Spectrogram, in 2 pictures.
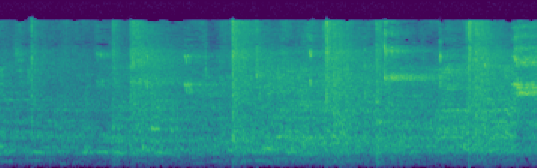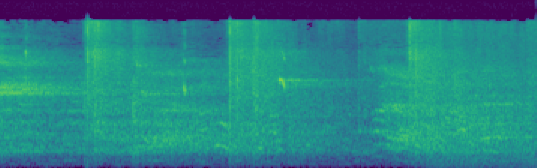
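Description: Badminton rackets strike a shuttlecock in a quick rally, echoing in a large hall.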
